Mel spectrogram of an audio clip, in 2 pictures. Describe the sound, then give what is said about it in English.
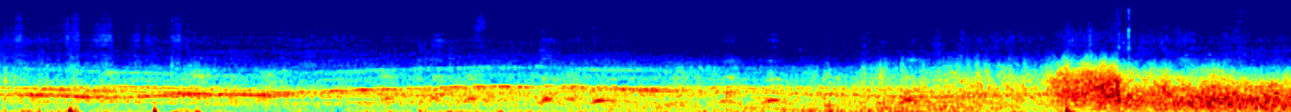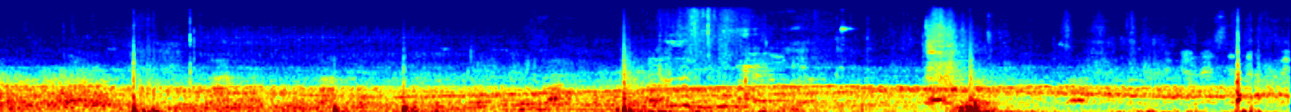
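Rockets roar overhead amid a steady wailing siren while journalists shelter in a home, with a loud rushing burst midway and a couple of sharp cracks near the end, all against a rumbling outdoor background. “But let me just first play for you the sounds of the rockets overhead”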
